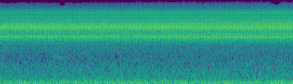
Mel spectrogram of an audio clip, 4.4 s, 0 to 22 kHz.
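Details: Cicada in a tree under a blue sky, recorded on a walk at 09:27 on the morning of 23 August 2020; a steady, shrill, high drone holds unbroken throughout, over a low rumbling background.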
